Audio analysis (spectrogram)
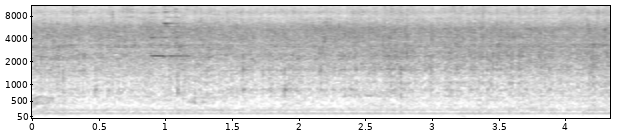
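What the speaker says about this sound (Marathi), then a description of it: "छान गोल्डन ब्राऊन होईपर्यंत हे पनीर आपण फ्राय करून घेऊया" Paneer cubes frying over medium to high heat until golden brown, giving a steady, close hiss of sizzling oil that runs unbroken throughout with faint stirring clinks.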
